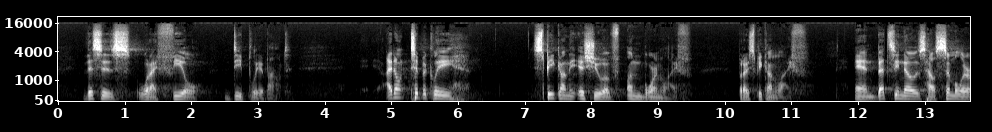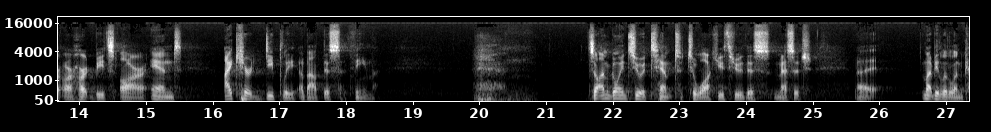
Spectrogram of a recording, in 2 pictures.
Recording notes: speaking at a Pro-Life Gala in Santa Barbara, California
